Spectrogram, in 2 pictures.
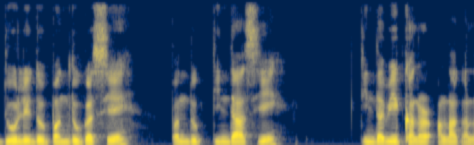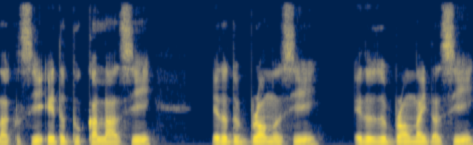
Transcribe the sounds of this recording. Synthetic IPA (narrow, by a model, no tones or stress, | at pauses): dolidɔbɐndukɐse | b̥ɐnduk̚tindasi | tindabikɐlɐɾɐ̰lakɐ̰lakɐseʔedadukalasi | edadubɾawnɐsi | edadubɾawnːajt̚asi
